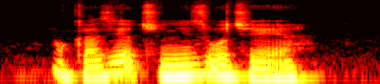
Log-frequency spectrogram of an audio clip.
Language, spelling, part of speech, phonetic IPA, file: Polish, okazja czyni złodzieja, proverb, [ɔˈkazʲja ˈt͡ʃɨ̃ɲi zwɔˈd͡ʑɛ̇ja], LL-Q809 (pol)-okazja czyni złodzieja.wav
